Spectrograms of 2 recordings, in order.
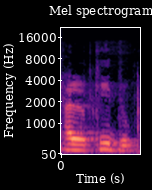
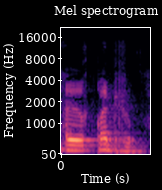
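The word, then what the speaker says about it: القِدْر: Bacanya al kidru. Tadi kemarin dibacanya al qadru.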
